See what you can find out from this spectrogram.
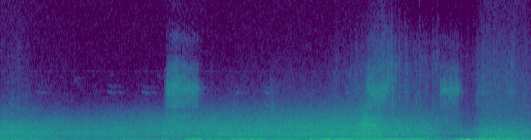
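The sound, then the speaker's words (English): A mistle thrush gives a few short, dry rattling alarm calls, spaced several seconds apart, over steady low outdoor rumble and wind noise. “Did you hear that alarm call?”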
